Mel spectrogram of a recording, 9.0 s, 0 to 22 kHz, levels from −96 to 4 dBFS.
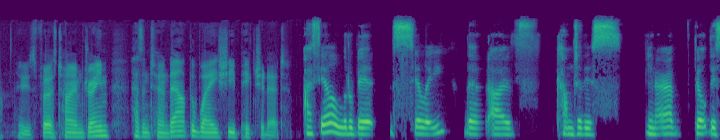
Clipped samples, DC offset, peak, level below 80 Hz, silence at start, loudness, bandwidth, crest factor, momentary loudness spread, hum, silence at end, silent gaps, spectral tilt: under 0.1%; under 0.1%; -10 dBFS; -74 dBFS; 0.2 s; -26 LUFS; 13.5 kHz; 16 dB; 13 LU; none; 0 s; 4.70-4.87 s, 5.71-5.80 s, 6.77-6.95 s, 7.78-8.05 s, 8.52-8.58 s; -4 dB/octave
